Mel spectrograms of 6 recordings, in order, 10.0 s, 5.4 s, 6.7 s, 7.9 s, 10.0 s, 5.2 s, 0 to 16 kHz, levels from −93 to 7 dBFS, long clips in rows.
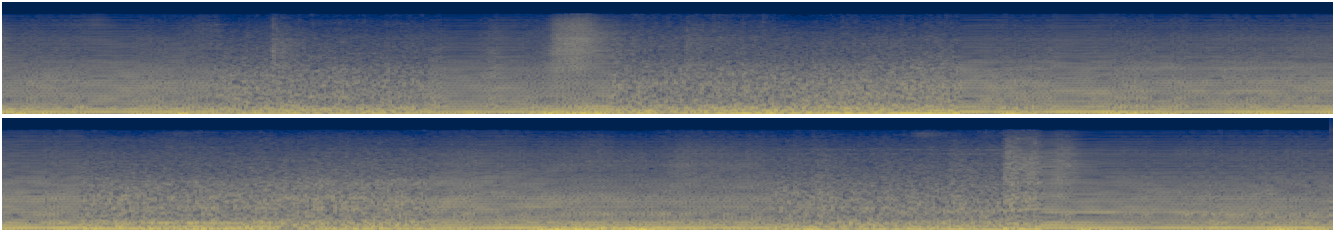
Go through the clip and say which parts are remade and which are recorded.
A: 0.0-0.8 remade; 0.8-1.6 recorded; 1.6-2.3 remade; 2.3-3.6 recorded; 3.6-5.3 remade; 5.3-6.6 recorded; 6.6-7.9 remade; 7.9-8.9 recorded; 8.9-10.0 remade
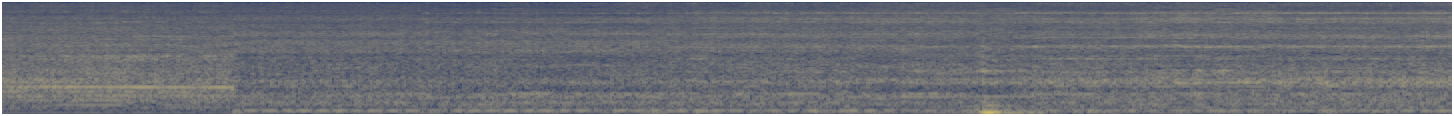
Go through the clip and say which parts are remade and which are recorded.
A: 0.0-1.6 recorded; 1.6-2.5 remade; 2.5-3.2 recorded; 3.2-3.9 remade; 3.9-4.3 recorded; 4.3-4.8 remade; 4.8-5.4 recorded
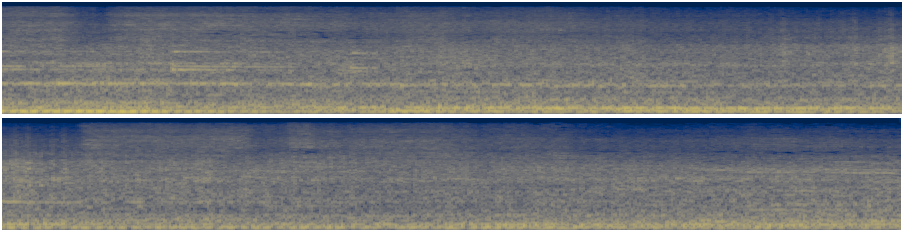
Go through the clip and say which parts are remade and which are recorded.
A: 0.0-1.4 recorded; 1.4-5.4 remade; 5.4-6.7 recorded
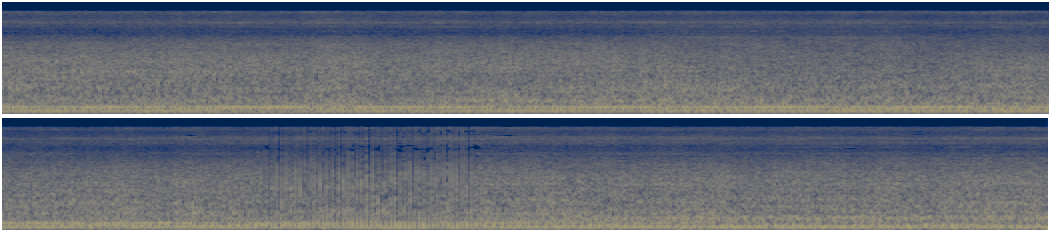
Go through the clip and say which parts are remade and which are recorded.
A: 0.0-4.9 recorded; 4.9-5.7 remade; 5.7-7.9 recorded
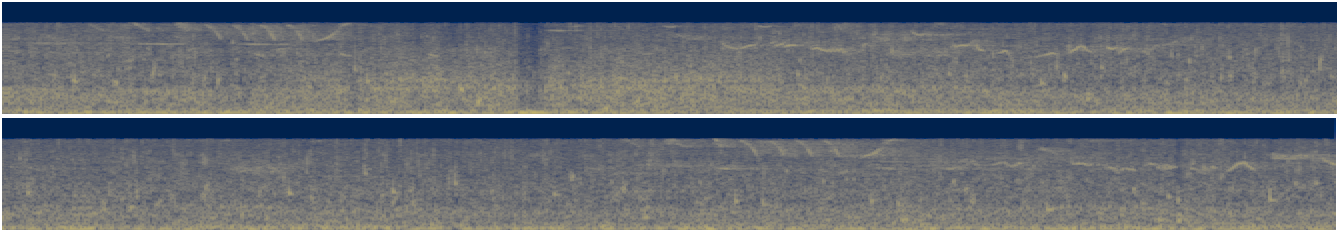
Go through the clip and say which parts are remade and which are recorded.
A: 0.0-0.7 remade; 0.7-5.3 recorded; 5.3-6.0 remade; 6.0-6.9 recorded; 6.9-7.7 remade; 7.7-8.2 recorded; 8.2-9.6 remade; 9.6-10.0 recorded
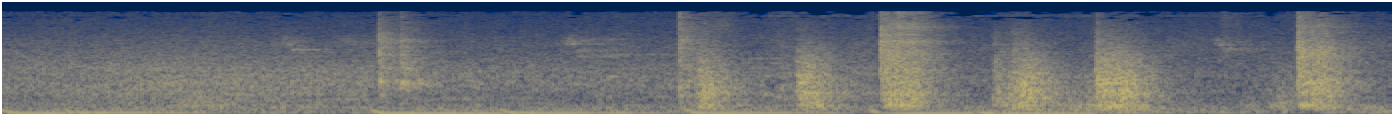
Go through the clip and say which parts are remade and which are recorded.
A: 0.0-5.2 recorded

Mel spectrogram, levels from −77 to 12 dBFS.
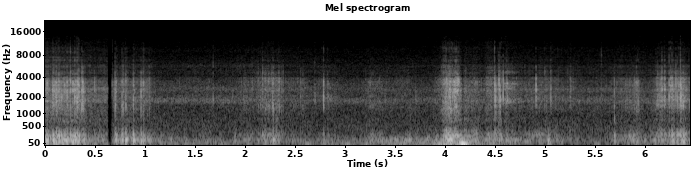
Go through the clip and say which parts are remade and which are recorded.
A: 0.0-1.1 remade; 1.1-4.8 recorded; 4.8-6.5 remade

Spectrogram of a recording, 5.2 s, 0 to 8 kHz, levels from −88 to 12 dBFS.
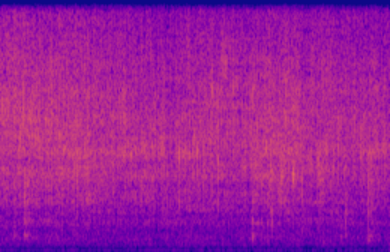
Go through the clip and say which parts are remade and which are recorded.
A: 0.0-5.2 recorded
